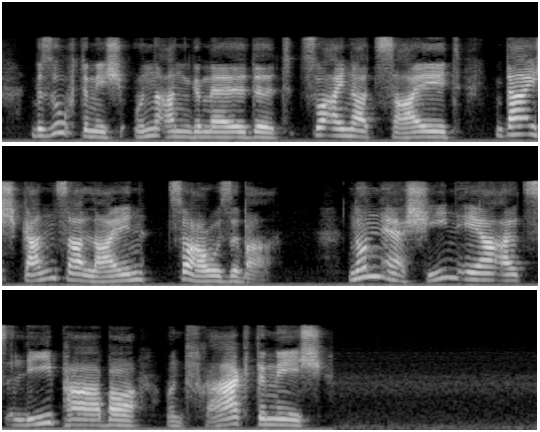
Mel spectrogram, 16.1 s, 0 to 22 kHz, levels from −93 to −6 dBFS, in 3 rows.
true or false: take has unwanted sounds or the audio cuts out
false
